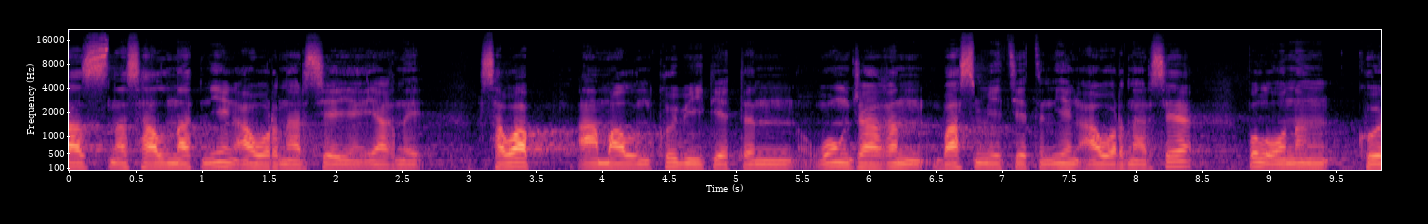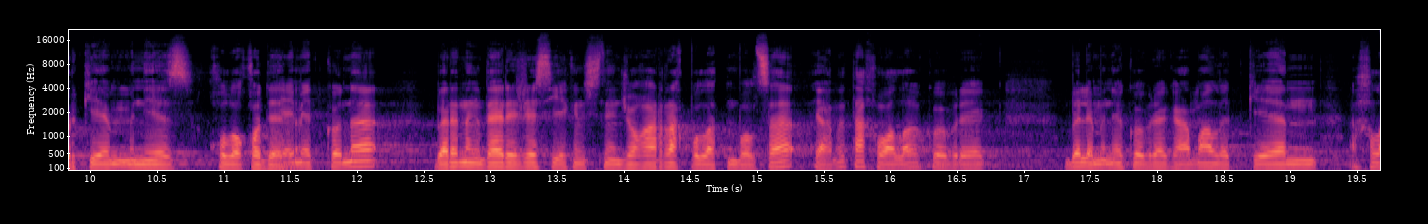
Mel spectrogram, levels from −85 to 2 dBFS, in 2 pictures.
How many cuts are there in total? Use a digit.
1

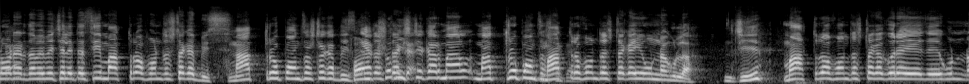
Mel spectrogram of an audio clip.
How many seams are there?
0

